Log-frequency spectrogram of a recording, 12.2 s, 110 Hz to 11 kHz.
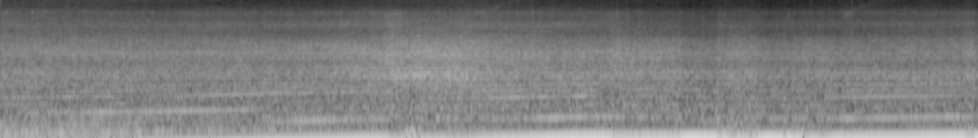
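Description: In-cabin drone of a Seat Leon Cupra R's 1.8-litre turbocharged four-cylinder at a steady cruise, mixed with road and tyre noise. It gets a little louder in the second half.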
